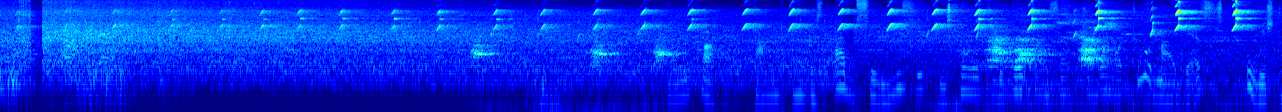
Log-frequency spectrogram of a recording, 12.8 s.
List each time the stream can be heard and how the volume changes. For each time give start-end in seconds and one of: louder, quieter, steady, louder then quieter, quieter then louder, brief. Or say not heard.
0.0-12.7 quieter.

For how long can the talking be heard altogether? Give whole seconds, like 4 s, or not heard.
6 s.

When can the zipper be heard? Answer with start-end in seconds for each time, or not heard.
not heard.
